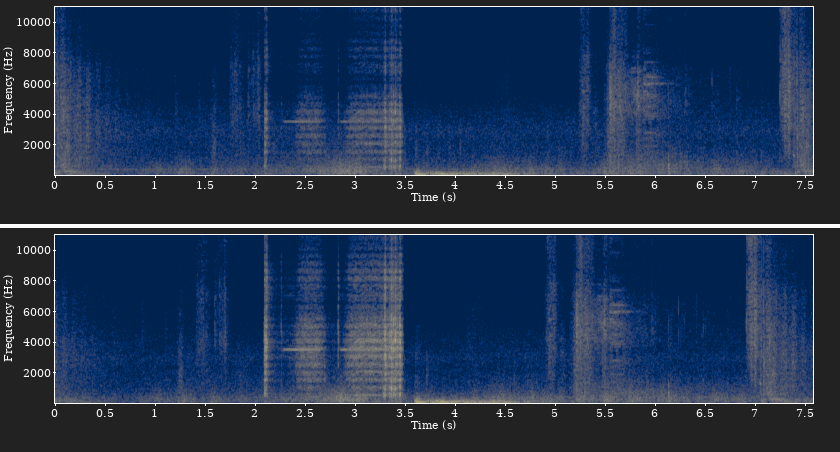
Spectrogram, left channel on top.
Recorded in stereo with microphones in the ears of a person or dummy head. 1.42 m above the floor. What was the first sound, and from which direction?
A drill, 35° right (ahead or behind).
